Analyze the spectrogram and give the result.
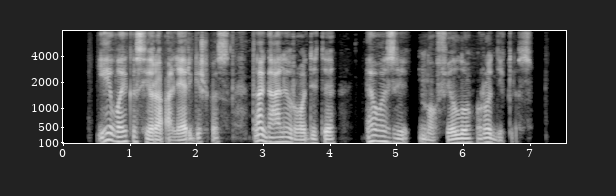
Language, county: Lithuanian, Telšiai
